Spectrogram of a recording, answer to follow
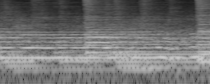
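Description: Live solo country-rock song: a steel-string acoustic guitar strummed through a PA, with a sung note held over the first second or so before the next strums.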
